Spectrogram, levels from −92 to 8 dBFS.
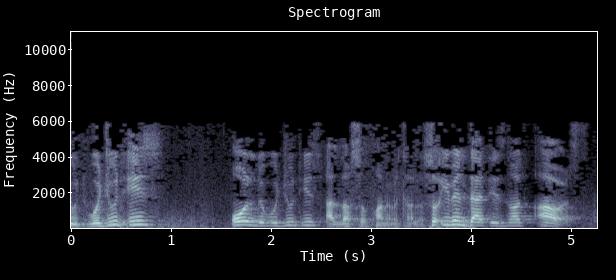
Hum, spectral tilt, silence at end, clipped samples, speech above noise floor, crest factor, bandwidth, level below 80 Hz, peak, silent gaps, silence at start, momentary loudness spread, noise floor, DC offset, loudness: none; -6.5 dB/octave; 0.2 s; under 0.1%; 26 dB; 18 dB; 6.2 kHz; -50 dBFS; -4 dBFS; none; 0 s; 12 LU; -46 dBFS; under 0.1%; -20 LUFS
